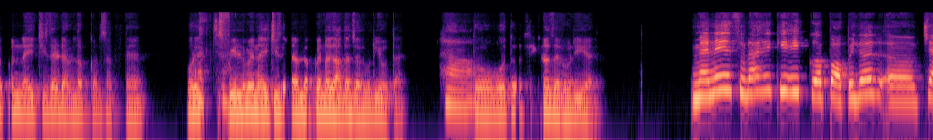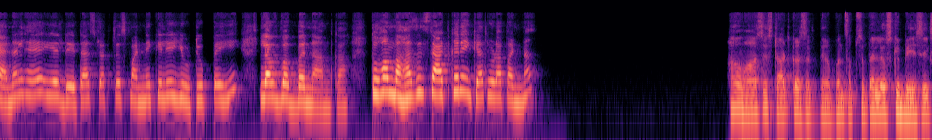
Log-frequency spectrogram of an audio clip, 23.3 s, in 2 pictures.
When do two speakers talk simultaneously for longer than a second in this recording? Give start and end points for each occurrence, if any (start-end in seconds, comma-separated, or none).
none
